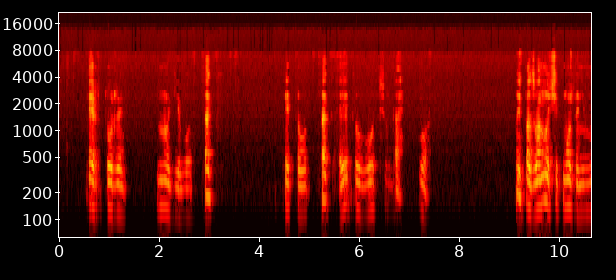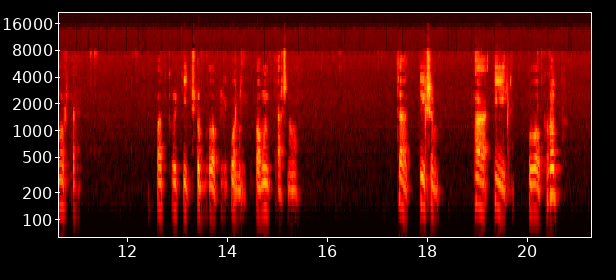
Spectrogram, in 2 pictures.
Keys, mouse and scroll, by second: 0.7 g, 3.5 click, 4.3 g, 5.8 click, 6.2 g, 8.1-9.0 scroll up 3, 9.2 click, 10.5 r, 12.2 click, 12.6 r, 14.4 middle click, 16.4 shift+middle click, 17.4-19.0 scroll down 3, 19.0 a, 19.4 i.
